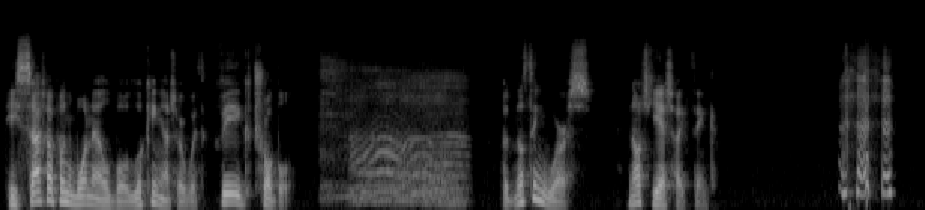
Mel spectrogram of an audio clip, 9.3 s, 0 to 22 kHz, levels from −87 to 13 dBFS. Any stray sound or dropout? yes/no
yes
